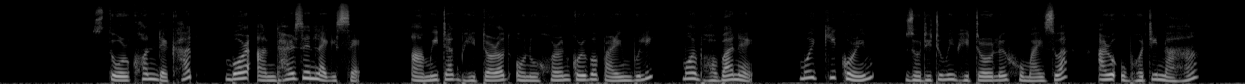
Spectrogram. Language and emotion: Assamese, fearful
